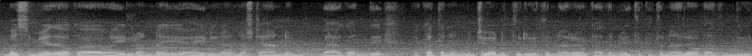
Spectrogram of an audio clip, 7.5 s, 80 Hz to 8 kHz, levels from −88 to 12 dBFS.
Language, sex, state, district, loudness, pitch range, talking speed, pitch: Telugu, male, Andhra Pradesh, Visakhapatnam, -17 LUFS, 120-125 Hz, 55 wpm, 120 Hz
